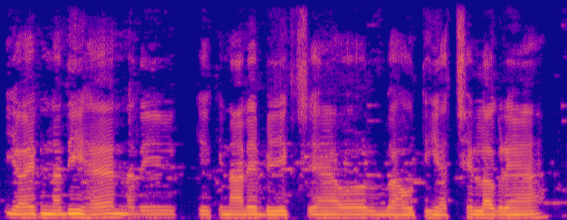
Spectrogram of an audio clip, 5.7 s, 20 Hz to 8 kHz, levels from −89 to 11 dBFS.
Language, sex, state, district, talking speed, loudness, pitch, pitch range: Hindi, male, Bihar, Saharsa, 170 wpm, -18 LUFS, 120 Hz, 120-125 Hz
